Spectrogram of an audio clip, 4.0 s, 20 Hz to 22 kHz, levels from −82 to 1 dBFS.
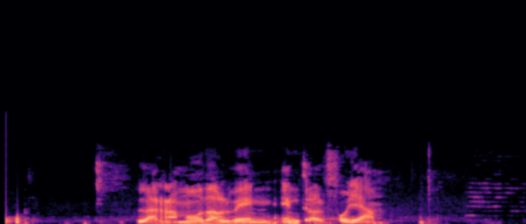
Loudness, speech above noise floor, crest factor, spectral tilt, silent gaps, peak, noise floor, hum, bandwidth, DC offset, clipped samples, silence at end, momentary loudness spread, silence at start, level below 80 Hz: -14 LUFS; 33 dB; 14 dB; -6 dB/octave; none; -2 dBFS; -47 dBFS; none; 7.6 kHz; under 0.1%; under 0.1%; 0.75 s; 22 LU; 0.05 s; -54 dBFS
